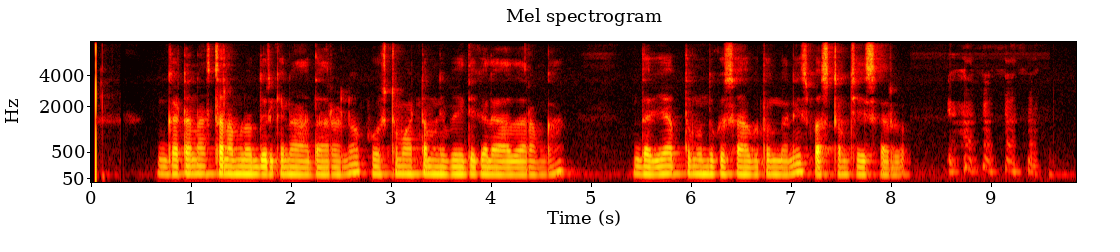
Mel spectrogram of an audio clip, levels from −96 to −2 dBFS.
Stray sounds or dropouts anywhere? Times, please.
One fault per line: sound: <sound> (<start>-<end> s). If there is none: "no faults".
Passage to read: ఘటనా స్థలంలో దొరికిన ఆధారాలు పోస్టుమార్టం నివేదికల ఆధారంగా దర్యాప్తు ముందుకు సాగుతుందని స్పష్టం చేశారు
sound: laugh (8.6-9.5 s)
